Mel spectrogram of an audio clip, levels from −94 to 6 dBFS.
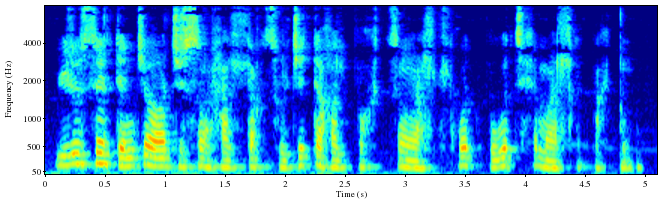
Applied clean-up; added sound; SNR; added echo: none; none; none; none.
